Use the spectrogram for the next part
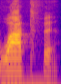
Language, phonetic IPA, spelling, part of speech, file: Polish, [ˈwatfɨ], łatwy, adjective, Pl-łatwy.ogg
